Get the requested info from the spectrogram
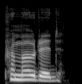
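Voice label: "promoted", American English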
